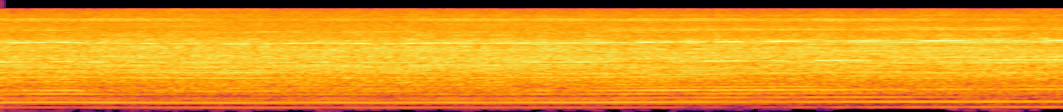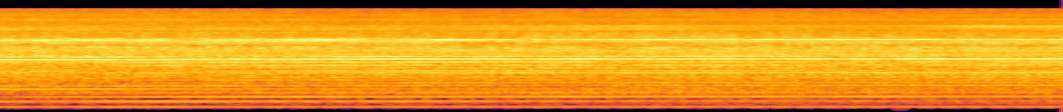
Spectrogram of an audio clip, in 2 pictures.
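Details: Washing machine motor driven by a drill: a loud, piercing whine at steady high speed, pitch creeping up slightly; the setup was so noisy and headache-inducing it was abandoned.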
